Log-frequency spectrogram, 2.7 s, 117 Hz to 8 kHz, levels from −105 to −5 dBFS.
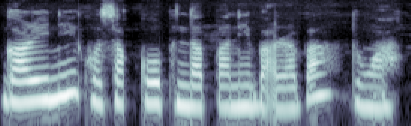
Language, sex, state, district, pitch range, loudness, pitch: Garo, female, Meghalaya, West Garo Hills, 225-275 Hz, -18 LUFS, 255 Hz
